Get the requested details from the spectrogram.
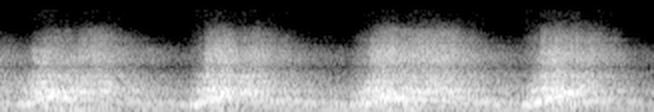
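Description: A racing car engine revs hard four times in quick succession, each loud burst rising sharply in pitch before dropping back, with no one talking.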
